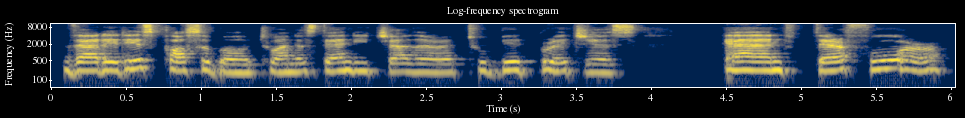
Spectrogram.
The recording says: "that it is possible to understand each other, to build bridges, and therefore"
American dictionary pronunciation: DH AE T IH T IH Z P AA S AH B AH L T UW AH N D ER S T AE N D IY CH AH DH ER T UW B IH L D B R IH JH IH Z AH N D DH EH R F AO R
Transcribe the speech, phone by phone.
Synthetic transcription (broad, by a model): DH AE T IH T IH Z P AA S AH B AH L T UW AH N D ER S T AE N D IY CH AH DH ER T UW B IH D B R IH JH IH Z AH N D DH EH R F AO R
